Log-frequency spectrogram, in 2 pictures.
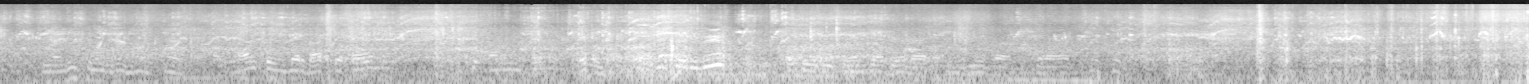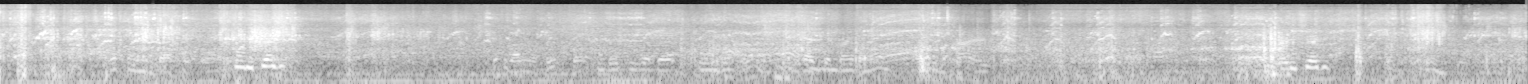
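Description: Radio-controlled monster trucks driving and spinning their tyres through mud, with swells as the trucks rev and throw mud, under the voices of spectators talking.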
